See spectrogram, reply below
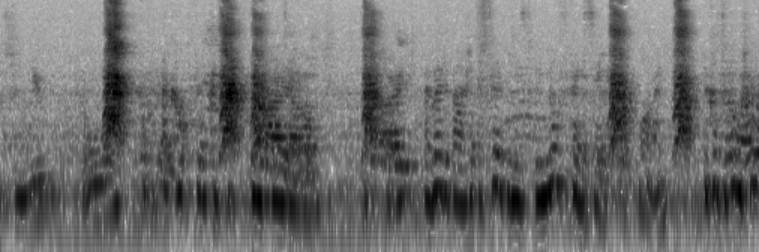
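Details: An Amazon ringneck parrot imitating a dog gives about five short, harsh barks at uneven intervals over a steady murmur of radio speech.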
